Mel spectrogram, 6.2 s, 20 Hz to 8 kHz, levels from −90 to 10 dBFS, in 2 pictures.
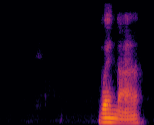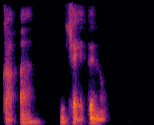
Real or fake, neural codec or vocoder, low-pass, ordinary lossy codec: fake; codec, 24 kHz, 0.9 kbps, DualCodec; 7.2 kHz; AAC, 32 kbps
